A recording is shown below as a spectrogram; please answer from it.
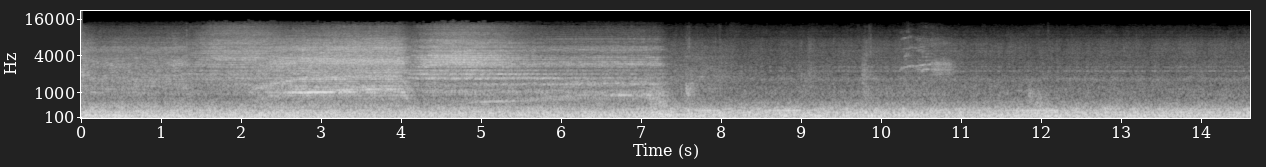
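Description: BR Standard 9F steam locomotive 92134 rolling slowly on the rails while being shunted cold, with no fire in it yet: a steady low rumble, with a few rising metallic squeals in the first half.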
